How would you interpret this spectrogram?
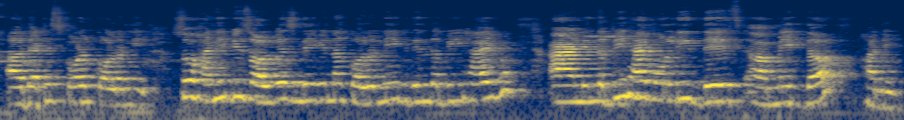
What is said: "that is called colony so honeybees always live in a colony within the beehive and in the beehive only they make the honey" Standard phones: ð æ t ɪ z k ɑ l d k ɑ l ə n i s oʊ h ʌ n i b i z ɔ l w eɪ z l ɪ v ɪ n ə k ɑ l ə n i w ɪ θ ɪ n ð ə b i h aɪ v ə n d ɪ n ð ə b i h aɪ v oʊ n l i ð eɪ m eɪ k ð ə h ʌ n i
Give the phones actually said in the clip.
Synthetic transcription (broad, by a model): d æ t ɪ z k ɑ l d k ɑ l ə n i s oʊ h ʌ n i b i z ɔ l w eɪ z l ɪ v ɪ n ə k ɑ l ə n i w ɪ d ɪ n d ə b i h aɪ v ə n d ɪ n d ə b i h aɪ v oʊ n l i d eɪ m eɪ k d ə h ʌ n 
